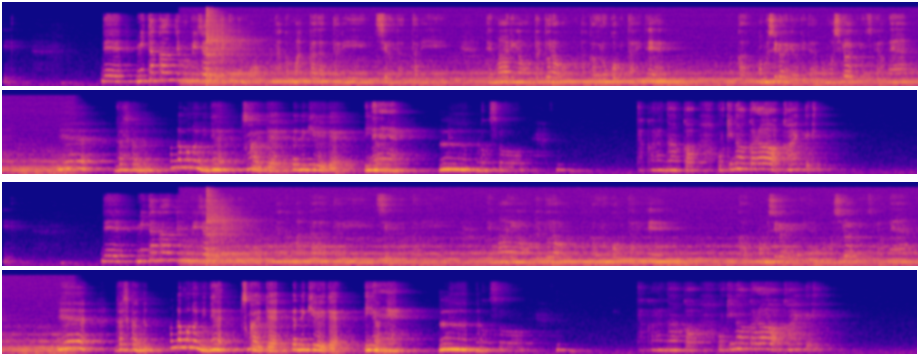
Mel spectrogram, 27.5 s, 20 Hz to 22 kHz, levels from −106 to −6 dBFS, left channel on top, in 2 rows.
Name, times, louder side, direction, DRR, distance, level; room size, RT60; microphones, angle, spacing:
voice 1, 1.5-10.0 11.0-13.6 15.4-15.9 17.4-17.7 19.2-19.7 20.9-21.6 23.3-26.0, left 3 dB, 40° left, 6 dB, 0.4 m, -42 dB
sound 1, 2.6-14.8, equal, 10° right, 0.5 m, -40 dB
sound 2, 2.9-6.7 7.2-7.4 7.9-8.0 8.4-8.6 8.9-9.0 9.4-9.5 9.8-10.3, left 4 dB, 85° left, 0.7 m, -43 dB
voice 2, 14.4-15.0 15.7-15.9 16.3-17.1 17.3-18.8 19.2-19.7 20.3-21.0 22.0-22.3, right 3 dB, 70° right, 8 dB, 0.4 m, -32 dB
6.5 x 5.4 x 2.9 m, 1.3 s
head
